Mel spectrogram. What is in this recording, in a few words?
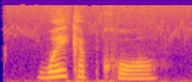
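"wake up call", English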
